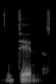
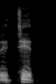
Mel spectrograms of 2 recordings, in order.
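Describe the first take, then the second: First: "It didn't." dropped much softer, let it fall away; quiet repeat. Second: Said in the usual way. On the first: Real, not acted. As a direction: repeat "It didn't." as a soft, resigned echo. Repeats the admission, fading.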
